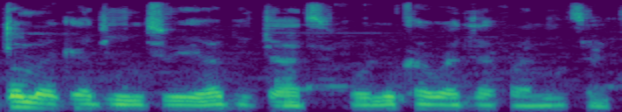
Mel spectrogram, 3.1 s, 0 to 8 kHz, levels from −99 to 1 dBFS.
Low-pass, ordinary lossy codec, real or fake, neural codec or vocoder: 7.2 kHz; none; real; none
